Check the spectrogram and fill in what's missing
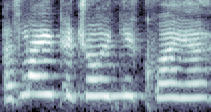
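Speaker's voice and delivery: put-on very high, small voice with Mackem accent. Retelling how a former pupil asked to join the choir: Holly's voice. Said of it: "in Holly's voice".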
